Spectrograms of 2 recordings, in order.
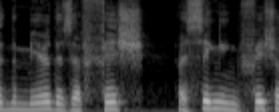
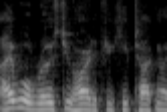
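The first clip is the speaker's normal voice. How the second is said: plain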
